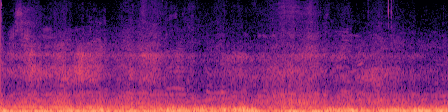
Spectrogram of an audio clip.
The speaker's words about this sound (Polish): Teraz jakiś samolot przelatuje nad morzem, wieje wiatr. Pewnie to bardzo słychać.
